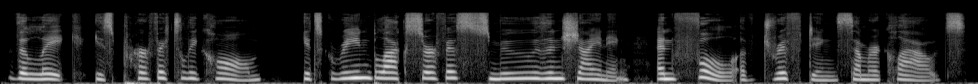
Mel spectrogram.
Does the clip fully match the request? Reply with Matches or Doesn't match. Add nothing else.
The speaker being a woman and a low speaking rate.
Matches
